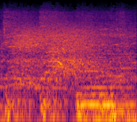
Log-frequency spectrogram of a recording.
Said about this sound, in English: And the refs are just trying to decide who this ball will go to. It will be a Breakers ball. Yeah, it has to be. So they're saying Sunday Detch touched the last. Adelaide crowd don't like it.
